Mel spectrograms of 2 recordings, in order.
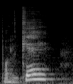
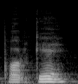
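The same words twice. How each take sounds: First: The stress falls on the second word. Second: The stress falls on the first word. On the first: It means why. "I put the stress on the end" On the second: It means because. "it stresses on the beginning"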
